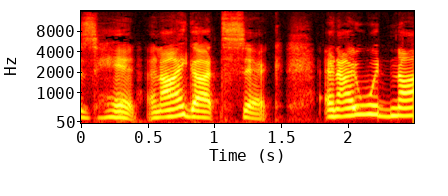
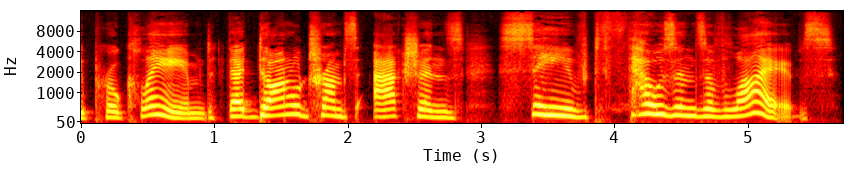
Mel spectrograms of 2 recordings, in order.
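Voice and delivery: normal talking voice

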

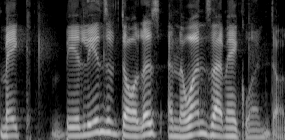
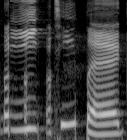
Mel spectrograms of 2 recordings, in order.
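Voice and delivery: put-on New Zealand accent; 7 semitones higher than usual. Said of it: "you have to make your mouth tinier".

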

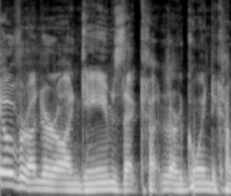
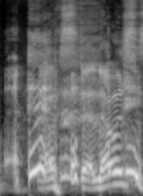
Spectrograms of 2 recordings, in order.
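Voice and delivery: laughing. Real, not acted. Laughing reaction to voice.

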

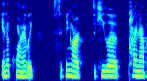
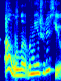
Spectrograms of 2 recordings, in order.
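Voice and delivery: high, loud, fast offer; eager friend; 8 semitones higher, 5 dB louder, much faster than usual. Retold or imitated. Friend offering an introduction, high eager rush. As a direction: imitate a friend jumping in eagerly.

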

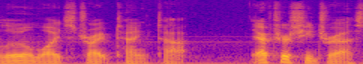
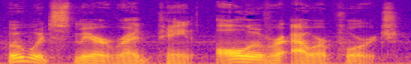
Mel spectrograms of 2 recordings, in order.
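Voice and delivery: loud, slow, indignant demand; 9 dB louder than usual. A narrator's reading. Father finding paint on his porch, demanding. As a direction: demand it loudly, weighting each word. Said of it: "Callie's father demanded".

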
